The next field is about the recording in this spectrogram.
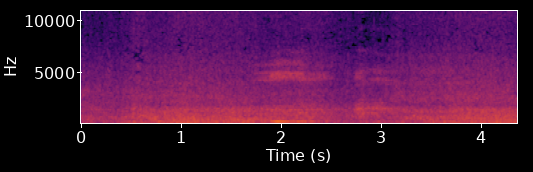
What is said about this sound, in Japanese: これが波。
